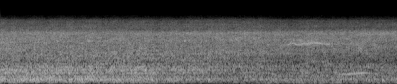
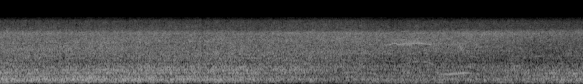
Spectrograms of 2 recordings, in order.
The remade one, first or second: first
